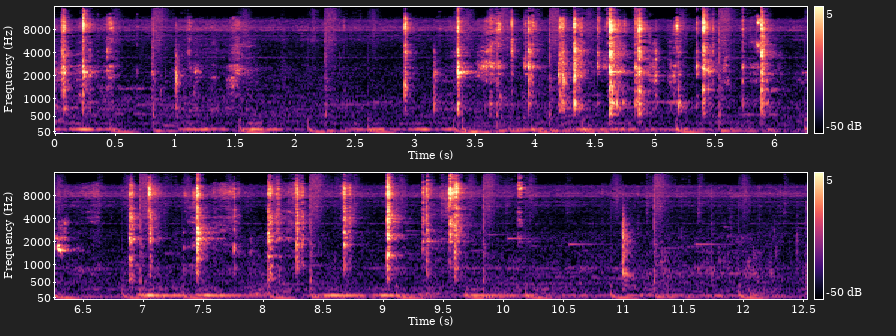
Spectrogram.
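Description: A spoon stirs custard powder into milk, ticking and clinking against the bowl in quick irregular strokes, close and fairly steady over a low background hum.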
